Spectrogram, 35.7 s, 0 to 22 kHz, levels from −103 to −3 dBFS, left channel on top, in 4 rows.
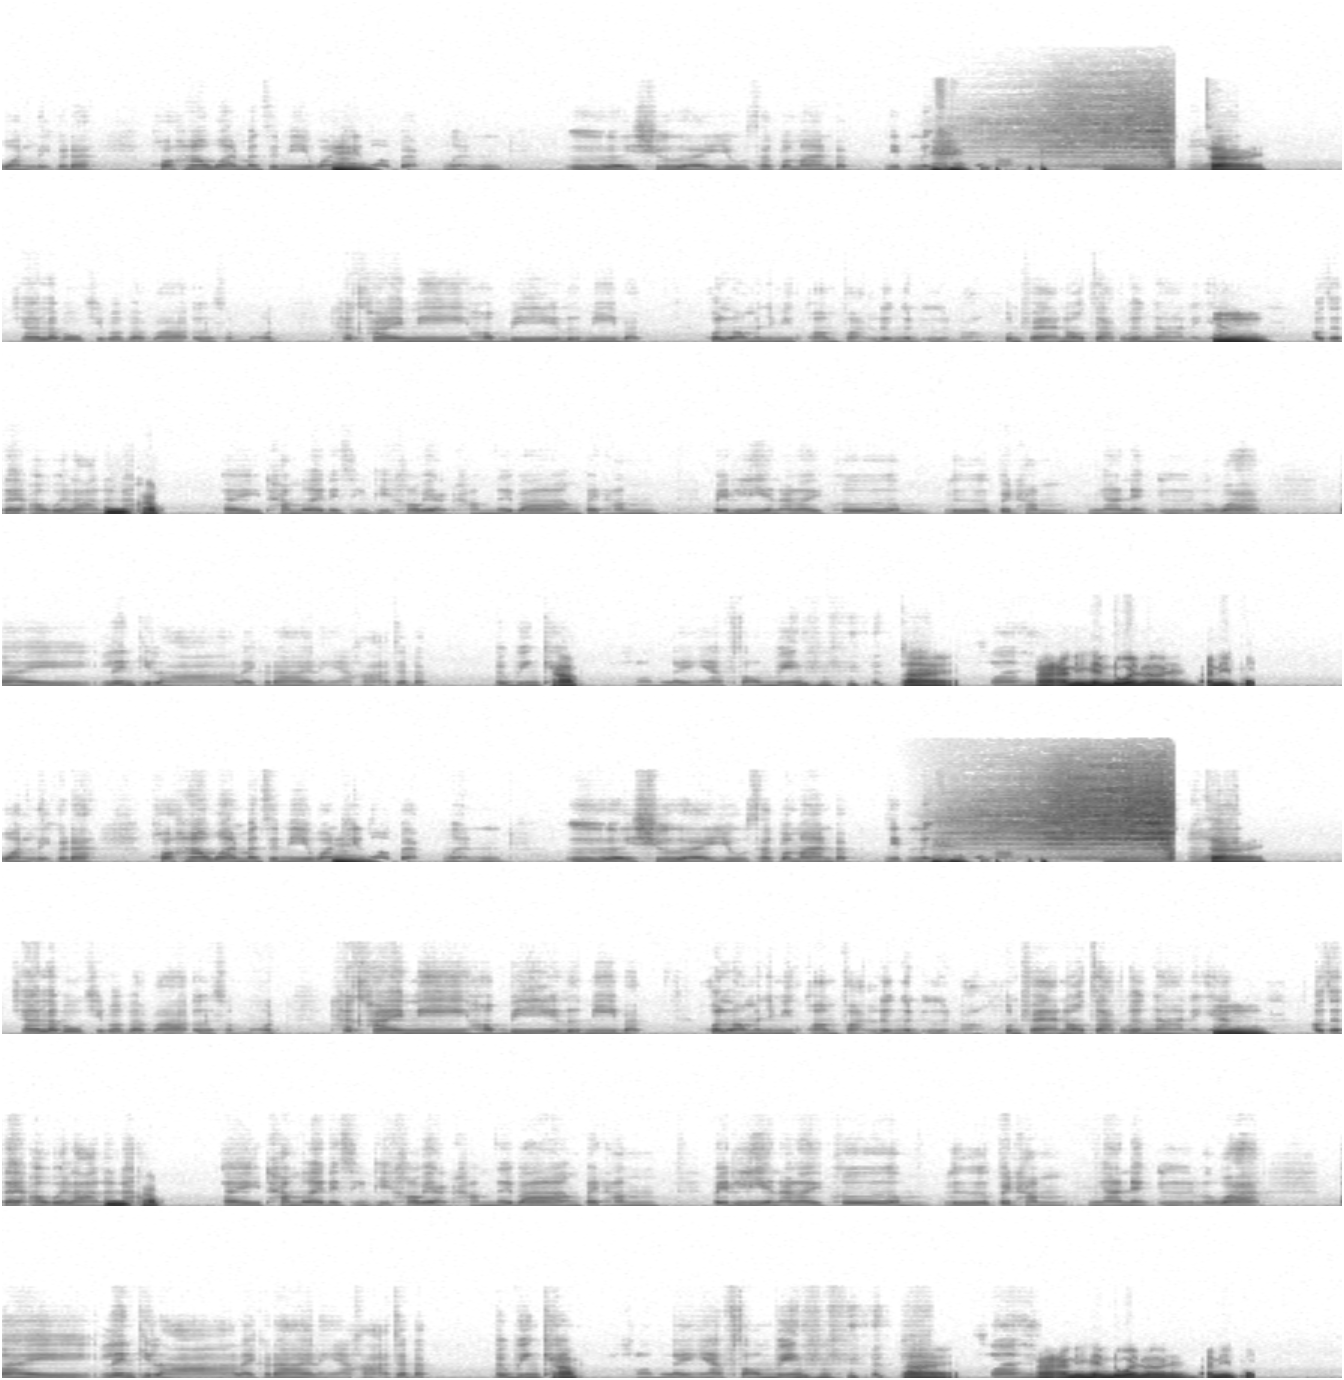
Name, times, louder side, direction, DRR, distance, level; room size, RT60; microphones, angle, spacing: voice 1, 0.0-3.4 3.8-6.8 7.3-8.3 9.0-10.8 11.1-13.2 13.6-17.1 17.7-18.9 19.3-22.3 22.6-26.3 26.8-29.7 30.1-30.7 31.0-33.0 33.4-33.7, right 2 dB, 40° right, 6.7 m, -50 dB
sound 1, 6.2-7.8, right 14 dB, 65° right, 0.8 m, -38 dB
voice 2, 8.1-8.4 17.0-17.4 18.5-18.9 30.5-30.6 32.8-33.1 33.7-35.1, left 3 dB, 35° left, 0.5 m, -27 dB
head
